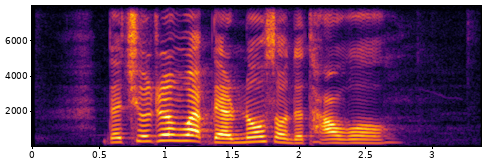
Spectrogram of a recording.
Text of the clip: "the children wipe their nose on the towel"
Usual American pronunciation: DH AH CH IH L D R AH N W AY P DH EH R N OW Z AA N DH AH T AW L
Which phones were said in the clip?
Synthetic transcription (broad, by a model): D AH CH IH L D R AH N W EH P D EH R N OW S AA N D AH T AW W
